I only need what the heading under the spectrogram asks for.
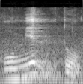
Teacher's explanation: Ra nipis masa kita sebut mir tu lidah kita ke depan sedikit dan senyum.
